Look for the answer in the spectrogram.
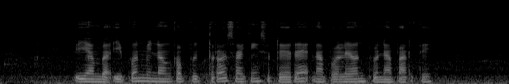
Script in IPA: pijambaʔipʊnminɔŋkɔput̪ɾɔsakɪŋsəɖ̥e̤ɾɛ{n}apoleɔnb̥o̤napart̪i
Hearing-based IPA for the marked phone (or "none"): n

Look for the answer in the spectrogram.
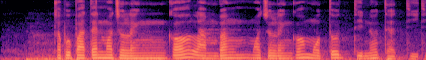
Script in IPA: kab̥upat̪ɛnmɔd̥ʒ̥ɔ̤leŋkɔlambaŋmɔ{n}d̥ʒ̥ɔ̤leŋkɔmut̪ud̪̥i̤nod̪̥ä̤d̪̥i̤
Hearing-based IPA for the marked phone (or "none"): none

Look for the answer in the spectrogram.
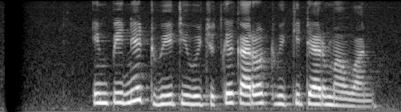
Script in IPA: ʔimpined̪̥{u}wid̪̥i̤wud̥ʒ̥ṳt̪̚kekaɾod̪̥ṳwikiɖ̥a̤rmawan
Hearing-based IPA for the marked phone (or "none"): u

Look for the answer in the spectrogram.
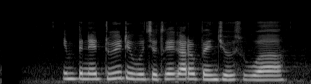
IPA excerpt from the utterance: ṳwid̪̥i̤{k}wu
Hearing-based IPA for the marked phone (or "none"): none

